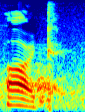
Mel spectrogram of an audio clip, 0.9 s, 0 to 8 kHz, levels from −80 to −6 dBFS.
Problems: constant background noise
